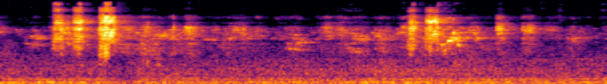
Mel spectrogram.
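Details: Happy, playing budgerigars making short bright chirps in two quick clusters, separated by quieter high chatter, over a steady background hiss.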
